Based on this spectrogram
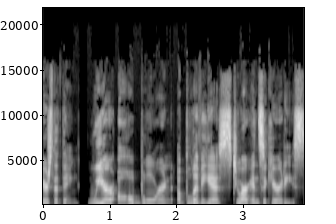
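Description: In a very clean recording with a silent background, a woman speaks with a Southern US accent. Her medium pitch, warm tone and lively intonation stand out. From US South. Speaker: podcast host and author. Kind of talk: podcast monologue with faith-based encouragement. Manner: warm, encouraging.

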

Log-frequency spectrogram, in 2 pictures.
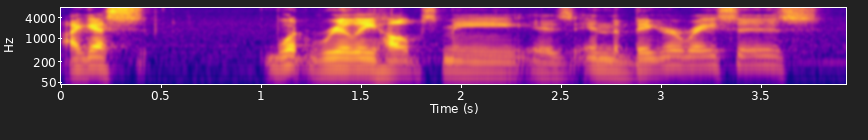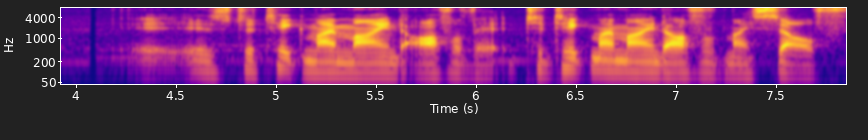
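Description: Fairly low in pitch, a man with an unremarkable speaking voice talks with lively intonation. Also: moderate pace. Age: 40s. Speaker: podcast host and amateur athlete. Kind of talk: solo monologue. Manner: casual with frequent fillers and repetitions.

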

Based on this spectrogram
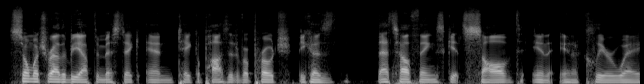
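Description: A man with an American accent speaks at a moderate pace in a fairly low pitch with monotone, flat intonation. The recording is very clean, with a silent background and a dry, close sound with no echo. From South Philadelphia, Pennsylvania, US. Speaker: podcast host. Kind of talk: solo podcast monologue. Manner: casual, conversational.

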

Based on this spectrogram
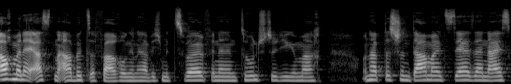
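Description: At a very fast pace, a woman speaks on a very clean recording with a silent background. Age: 20s. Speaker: podcast host. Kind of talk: personal monologue podcast. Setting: home recording room.

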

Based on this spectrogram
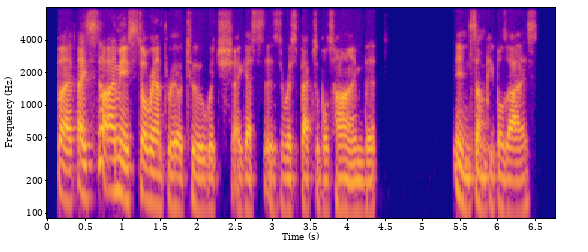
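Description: A man with a plain, everyday voice speaks at a medium pitch with lively intonation and a moderate pace. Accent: American. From US, suburban Philadelphia. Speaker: retired recreational runner and cyclist. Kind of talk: casual chat.

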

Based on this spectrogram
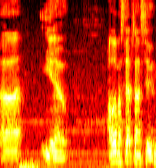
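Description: A fairly slow pace in a North Carolina accent. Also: man. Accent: Southern US (North Carolina). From North Carolina, Gaston County. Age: 40s. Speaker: musician. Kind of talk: casual chat.

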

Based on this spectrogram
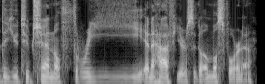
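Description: A man with medium pitch talks at a moderate pace in a normal speaking voice. The recording is very clean with a silent background. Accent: Canadian. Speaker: interview guest. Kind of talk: casual chat.

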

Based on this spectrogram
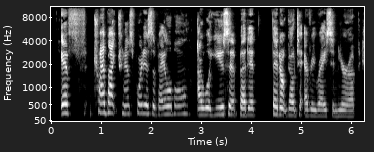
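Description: A woman with an unremarkable speaking voice talks at a moderate pace, her pitch fairly high with ordinary variation. The background is quiet. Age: 60s. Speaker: physician and amateur triathlete. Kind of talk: casual interview.

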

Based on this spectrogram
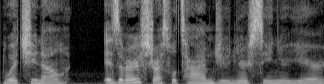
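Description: An American-accented woman speaks at medium pitch and a moderate pace. Her tone is dark and mellow, with fairly even intonation. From Massachusetts, near Boston. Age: young. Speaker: podcast host, college student. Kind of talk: casual monologue. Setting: studio.

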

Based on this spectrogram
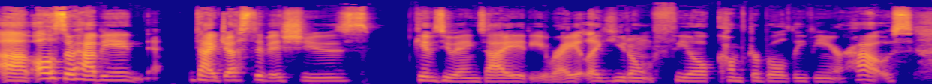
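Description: The tone is bright and sharp, with big swings in loudness. The recording is very clean, with a silent background. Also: woman, fairly low pitch for a woman, ordinary pitch variation, fairly quick pace. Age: 30s. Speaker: podcast co-host, wellness coach. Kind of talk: interview guest telling personal story. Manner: casual, frequent laughter.

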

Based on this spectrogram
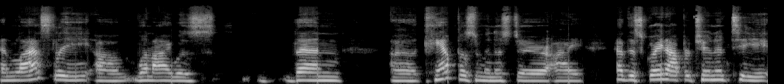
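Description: A somewhat breathy voice with an American accent and fairly even intonation. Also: woman. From US Midwest, St. Louis, Missouri. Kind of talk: interview conversation. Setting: video call.

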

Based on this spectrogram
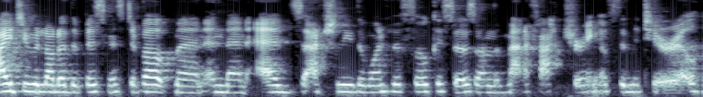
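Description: A woman with a fairly high pitch races along at a very fast pace in a flat monotone with hardly any pauses. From Sri Lanka. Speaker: startup co-founder. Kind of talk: casual interview.

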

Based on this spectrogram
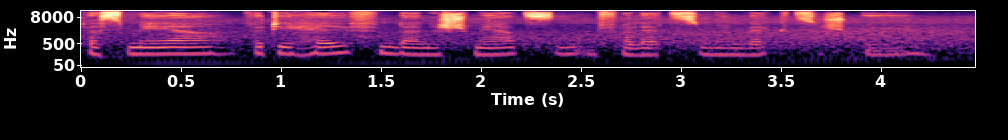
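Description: Fairly low, flat, monotone speech from a woman in a calm tone, fairly slow, with noticeable background noise and audible room echo. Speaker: meditation guide. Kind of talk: guided meditation. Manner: calm, slow; soft-spoken.

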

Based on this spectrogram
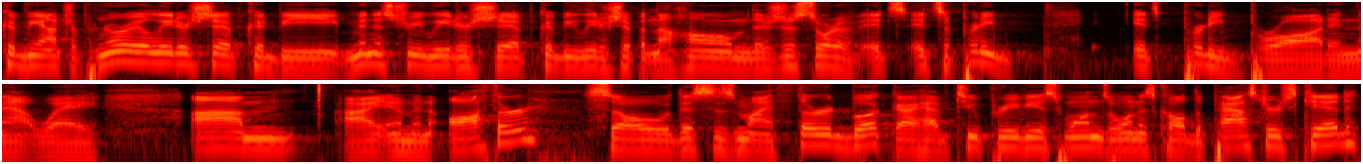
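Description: In a normal speaking voice, a man with an American accent talks at a fairly quick pace and medium pitch, with ordinary pitch variation. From US Midwest, Minneapolis, Minnesota. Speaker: author and podcast co-host. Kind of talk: interview.

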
